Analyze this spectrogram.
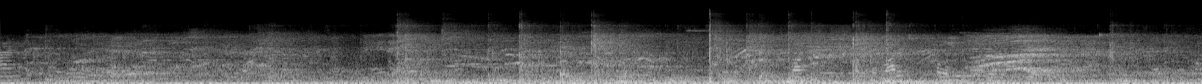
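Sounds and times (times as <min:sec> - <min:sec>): chatter of players: 0:00.0 - 0:12.0.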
